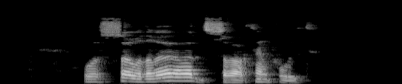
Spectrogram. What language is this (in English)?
Kabyle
